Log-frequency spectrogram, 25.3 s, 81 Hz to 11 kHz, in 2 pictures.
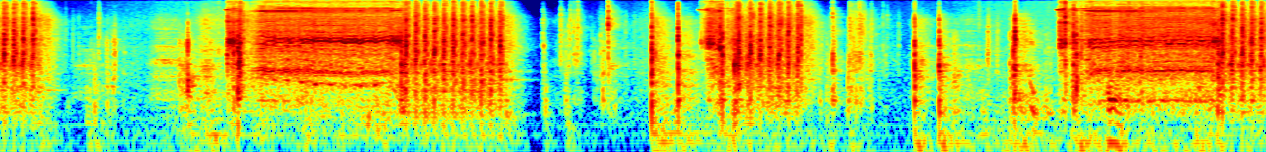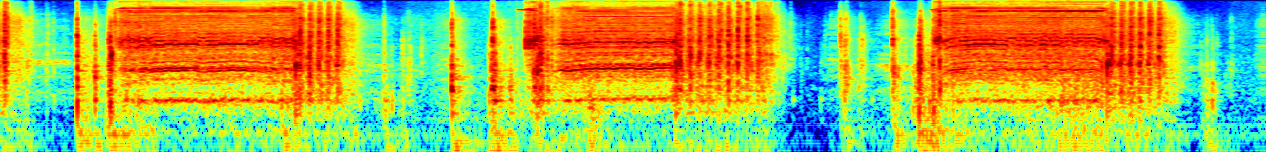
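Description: Milwaukee M18 High Torque 2767 impact wrench hammering on car lug nuts set to a 100 foot-pound torque limit, four loud close bursts of rapid rattling impacts separated by short pauses.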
